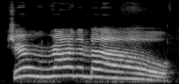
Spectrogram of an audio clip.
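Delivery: high, drawn-out Geronimo in a put-on voice; big slow whoop before the jump; gleeful battle cry. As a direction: launch yourself off a cliff with joy. Belly flop onto the glue table.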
